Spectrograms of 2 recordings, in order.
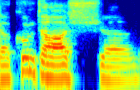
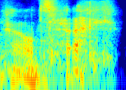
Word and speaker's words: Countach: So it wasn't until much later in life that I realized it was all that those cars from all those posters was actually pronounced Countach and not Countach. But Countach.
